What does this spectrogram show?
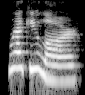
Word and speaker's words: regular: And I know this word, it looks like the English word for it, and it is, but you pronounce it a little differently in Spanish. You would say regular, so-so.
